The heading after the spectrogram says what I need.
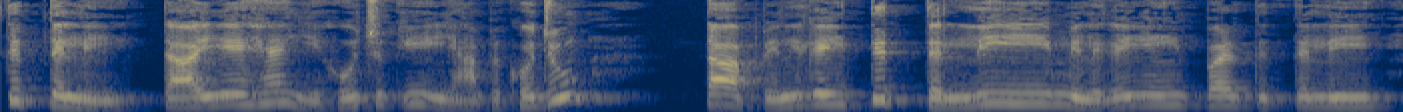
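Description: A woman's voice: lowish voice, takes it slowly, a little mellow. A woman teaching a Hindi lesson to young children, patiently sounding out words syllable by syllable and often checking whether they follow.

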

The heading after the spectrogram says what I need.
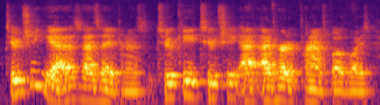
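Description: A man's voice: sits low, steady tone, fast talker, fairly bright tone. A man chatting casually about movies, tired late at night, rambling with lots of fillers and laughing at himself. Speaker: box office prediction vlogger. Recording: roomy echo, distant from the mic.

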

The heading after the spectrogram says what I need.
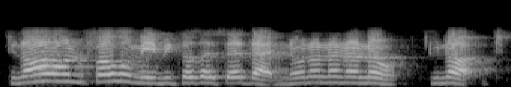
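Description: A woman's voice: sits high, fairly quick. A teenage girl chatting casually to camera at home, rambling and easily distracted, with lots of "like". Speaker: vlogger. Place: home, indoors. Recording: dull lo-fi webcam sound.

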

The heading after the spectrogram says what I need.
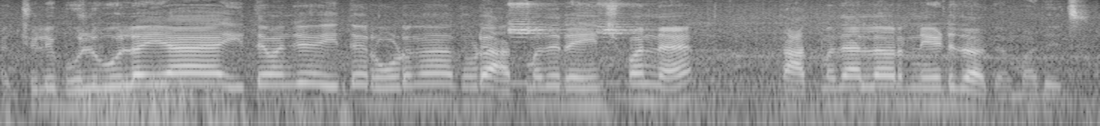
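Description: Speaking fairly quickly in a high, steady voice over a noisy background, a young vlogger in his twenties chats with his viewers, whom he calls brothers. He films his travel vlog on a phone held at arm's length outdoors, by a roadside and at a cafe.

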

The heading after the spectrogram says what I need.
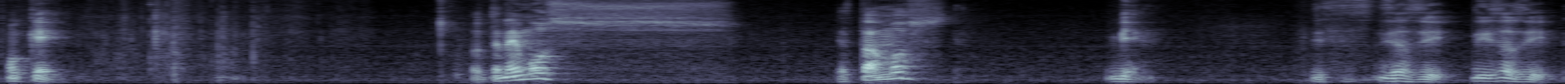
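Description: A man preaching a Bible lesson, animated, repeating phrases for emphasis and mimicking objectors. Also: on the low side, very slow, creaky, pauses often, husky. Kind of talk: live-streamed Bible teaching.

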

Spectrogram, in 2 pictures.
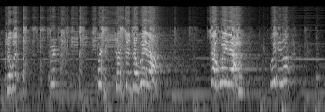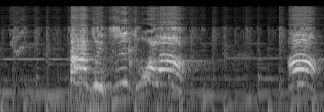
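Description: A man's voice: extremely high pitch, full character voice. An actor playing a locked-up cook who fakes madness in a sitcom. He talks in a whiny, pleading, wheedling way. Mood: begging. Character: locked-up cook faking madness, begging to be freed. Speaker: inn cook. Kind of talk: sitcom acting.

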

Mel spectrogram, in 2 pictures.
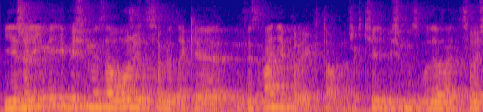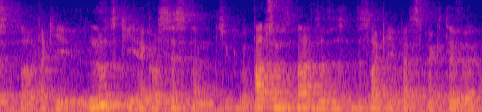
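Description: A man's voice: fairly high pitch, steady tone, brisk, vocal fry, hardly any pauses, warm tone. A man in his thirties from Poland, speaking hesitantly at an event into a handheld mic, with many fillers and restarts. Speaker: panel speaker. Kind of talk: reflective talk at an event. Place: large hall with audience. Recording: echoey hall, distant and dull.

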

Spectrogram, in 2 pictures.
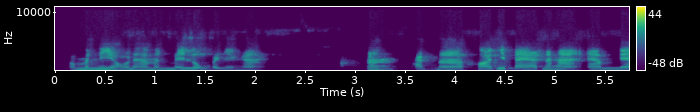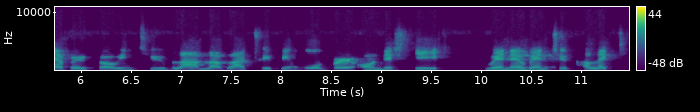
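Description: A man teaching an English class to students, explaining slowly and patiently and affectionately calling them "child". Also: mid-range voice, highs cut off. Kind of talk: online class lesson with students.

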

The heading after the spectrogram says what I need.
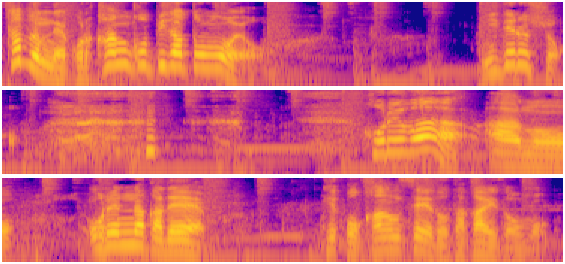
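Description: A man's voice: high voice, sing-song, slow, pauses often, soft background music. A man hosting a livestream, chatting casually and animatedly with viewers and laughing often. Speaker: livestream host.

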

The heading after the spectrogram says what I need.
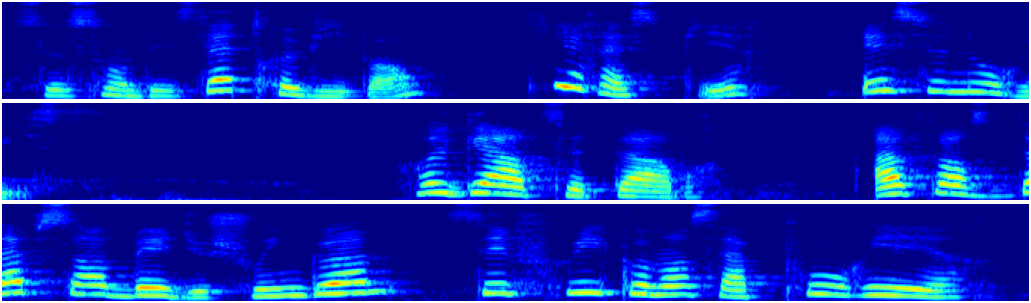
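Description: A gentle, knowing toucan from a storybook, as a woman reader puts him on, who lays things out patiently. The voice is mellow and unhurried, with lively pitch movement. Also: exaggerated voice. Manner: calm, explanatory. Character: wise male toucan, patient explainer.

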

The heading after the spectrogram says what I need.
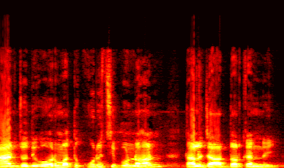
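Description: Male vlogger, fairly high voice, urgent and indignant exhorting tone. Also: animated, rapid-fire, fairly bright tone. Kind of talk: impassioned public appeal.

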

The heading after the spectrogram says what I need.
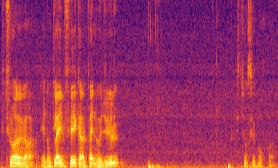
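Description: Male streamer, gravelly voice, casual and self-mocking while coding. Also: medium pitch, steady tone, normal speed, a little mellow, a little hiss or hum. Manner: mutters to himself, casual and self-deprecating. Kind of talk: live coding, thinking aloud. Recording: faint keyboard typing behind.

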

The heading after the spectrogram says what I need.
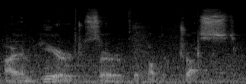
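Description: An actor playing a stoic, dutiful cyborg police officer in a video game, speaking in a formal deadpan. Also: male voice, rumbling low, measured pace, very noisy.

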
